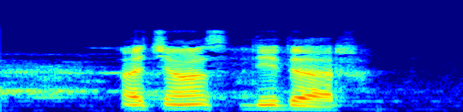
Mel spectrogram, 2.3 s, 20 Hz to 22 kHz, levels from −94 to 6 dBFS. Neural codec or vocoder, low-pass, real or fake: none; 7.2 kHz; real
